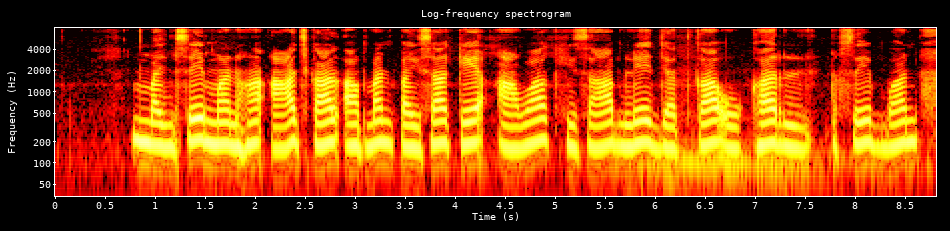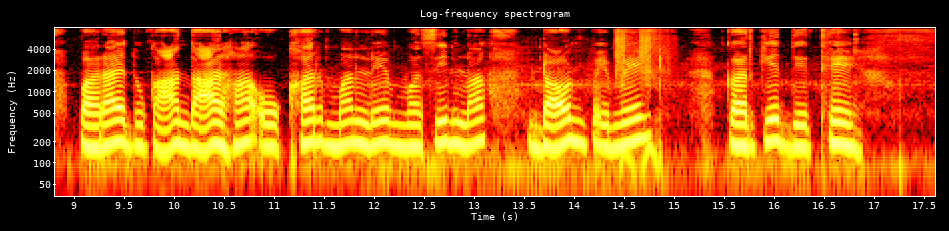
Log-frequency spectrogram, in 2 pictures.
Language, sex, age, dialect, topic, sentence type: Chhattisgarhi, female, 18-24, Central, banking, statement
